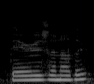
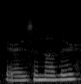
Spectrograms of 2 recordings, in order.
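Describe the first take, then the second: No difference in how they are said.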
